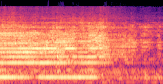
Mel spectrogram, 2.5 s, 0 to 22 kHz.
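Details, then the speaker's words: Axminster Professional AP310SPT spiral-block planer thicknesser, 230V, running unloaded: smooth, steady high whine from the cutter block with even extraction hiss, then tapering off; machine runs really quietly, healthy. "And hopefully you can hear that this machine is actually running really quietly."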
